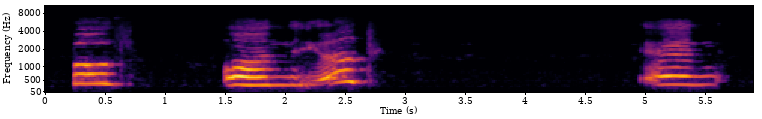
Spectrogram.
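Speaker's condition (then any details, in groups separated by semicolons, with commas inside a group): Cerebral palsy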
